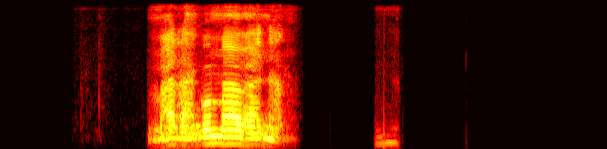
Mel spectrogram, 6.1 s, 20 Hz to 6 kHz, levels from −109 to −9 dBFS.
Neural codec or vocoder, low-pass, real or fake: vocoder, 22.05 kHz, 80 mel bands, Vocos; 5.4 kHz; fake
